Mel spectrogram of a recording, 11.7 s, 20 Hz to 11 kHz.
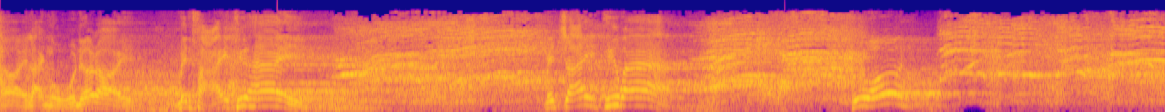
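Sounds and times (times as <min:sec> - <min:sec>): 
speech: 0:00.2 - 0:03.7, 0:05.4 - 0:07.2, 0:08.5 - 0:09.2
large group of children shouting loudly together: 0:03.2 - 0:05.8, 0:06.9 - 0:11.6.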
